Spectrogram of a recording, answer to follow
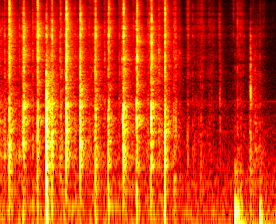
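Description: A deck of tarot cards shuffled by hand: a quick run of crisp clicking snaps, about seven a second, that dies away after about two and a half seconds. A short low bump follows near the end.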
